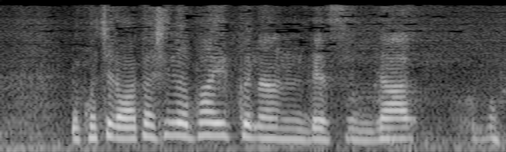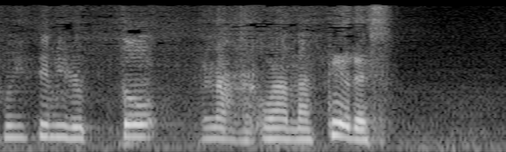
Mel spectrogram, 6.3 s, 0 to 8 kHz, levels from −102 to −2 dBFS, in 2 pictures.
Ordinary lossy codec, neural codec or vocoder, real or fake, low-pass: MP3, 32 kbps; codec, 32 kHz, 1.9 kbps, SNAC; fake; 7.2 kHz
